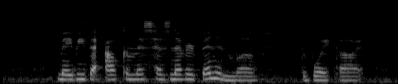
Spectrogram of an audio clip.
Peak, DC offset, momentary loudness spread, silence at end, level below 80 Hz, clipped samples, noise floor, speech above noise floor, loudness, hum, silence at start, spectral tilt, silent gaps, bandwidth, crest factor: -18 dBFS; under 0.1%; 14 LU; 0.05 s; -76 dBFS; under 0.1%; -62 dBFS; 24 dB; -38 LUFS; none; 0.5 s; -5 dB/octave; none; 8.2 kHz; 20 dB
